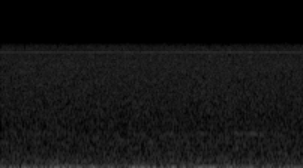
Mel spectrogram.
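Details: Steady low hiss with faint rustling and no animal calls.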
